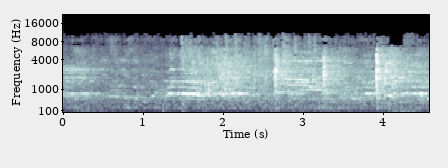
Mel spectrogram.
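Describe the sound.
A crowd of about 300-400 spectators in a hall cheers and shouts encouragement at a world championship semifinal fight, in a steady murmur of voices, broken by several sharp thuds and ball bounces at irregular intervals.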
